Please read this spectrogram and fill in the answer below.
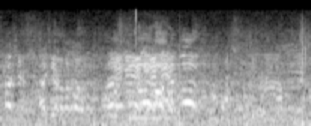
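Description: Faint, distant shouting voices over open-air field ambience, loudest from about a second and a half to two and a half seconds in.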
